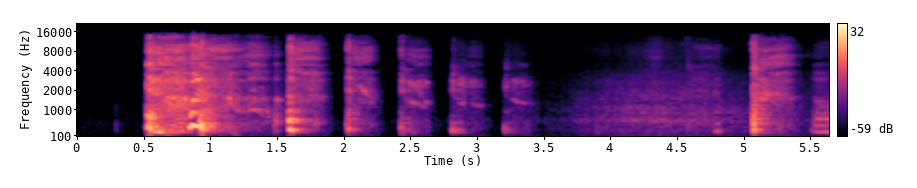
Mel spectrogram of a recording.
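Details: Adult in a bathroom, feeling like throwing up: a harsh, forceful coughing fit of about seven bursts, trailing into retching gag sounds.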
